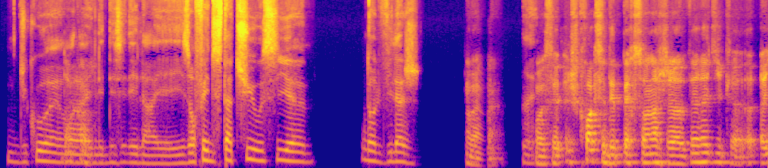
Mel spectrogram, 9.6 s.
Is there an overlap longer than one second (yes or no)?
no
